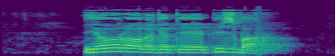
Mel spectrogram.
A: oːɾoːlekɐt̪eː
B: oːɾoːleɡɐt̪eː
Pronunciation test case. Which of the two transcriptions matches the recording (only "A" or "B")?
B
